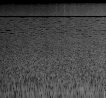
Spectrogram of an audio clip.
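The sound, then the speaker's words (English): A dense, continuous roar of rushing whitewater, steady and loud throughout with no pauses, a river in full flood at a whitewater rafting facility by the River Tees in the north of England. “We shot it in a whitewater facility, a whitewater rafting facility up by the River Tees in the north of England.”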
